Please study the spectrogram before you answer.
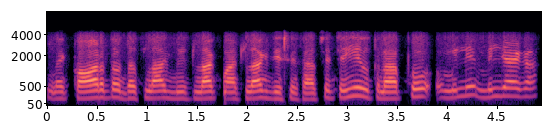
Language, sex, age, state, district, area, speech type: Hindi, male, 45-60, Uttar Pradesh, Sitapur, rural, conversation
